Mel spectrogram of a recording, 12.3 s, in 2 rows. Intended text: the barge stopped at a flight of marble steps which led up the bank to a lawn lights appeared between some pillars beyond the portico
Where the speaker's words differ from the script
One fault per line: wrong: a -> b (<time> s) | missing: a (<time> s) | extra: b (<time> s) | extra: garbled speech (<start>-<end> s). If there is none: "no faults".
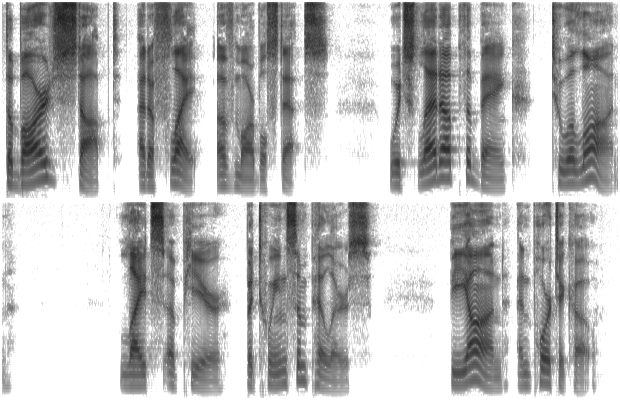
wrong: appeared -> appear (7.8 s)
wrong: the -> an (11.3 s)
